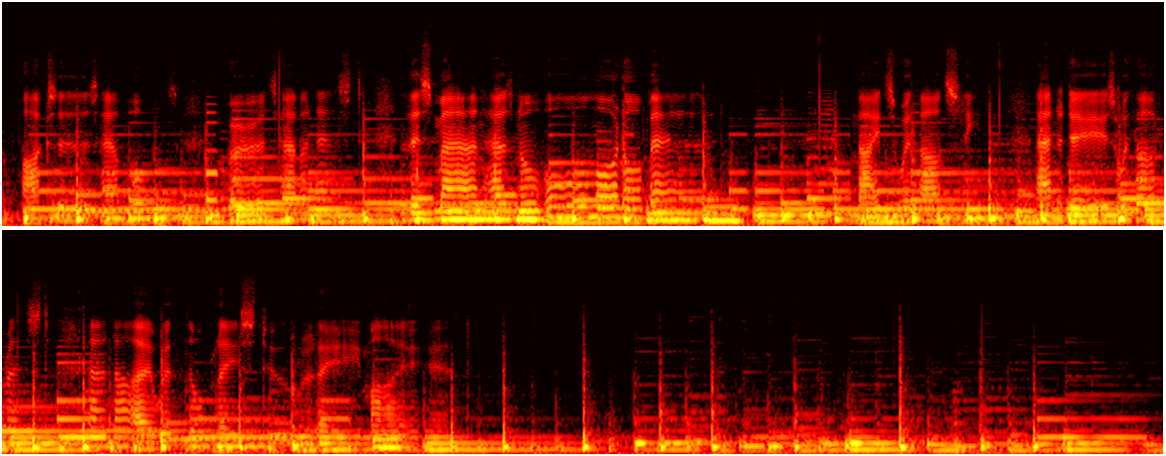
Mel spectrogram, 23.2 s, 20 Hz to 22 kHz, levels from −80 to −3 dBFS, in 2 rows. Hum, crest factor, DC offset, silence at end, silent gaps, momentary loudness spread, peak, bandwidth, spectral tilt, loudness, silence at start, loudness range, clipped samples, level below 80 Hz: none; 18 dB; under 0.1%; 0 s; none; 9 LU; -10 dBFS; 7.6 kHz; -9 dB/octave; -28 LUFS; 0 s; 6 LU; under 0.1%; -50 dBFS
